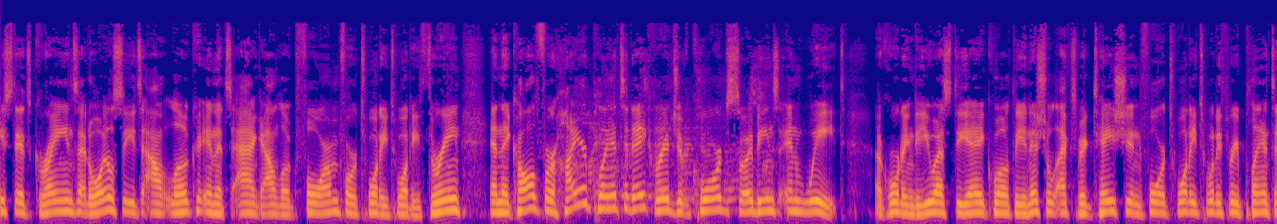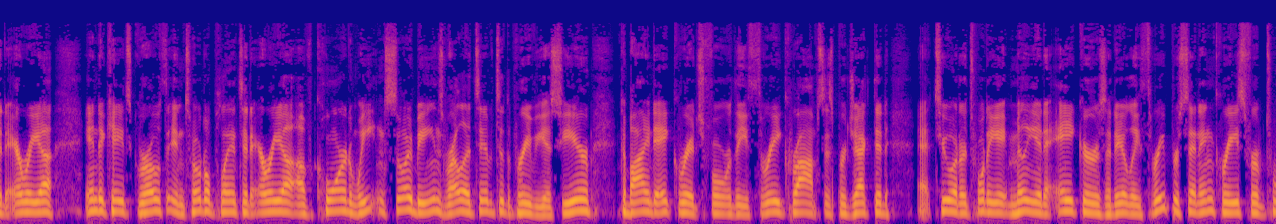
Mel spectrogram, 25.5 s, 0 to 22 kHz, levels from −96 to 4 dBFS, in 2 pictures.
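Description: From 5.68 to 7.92 s, two devices in the same room are joined to one call, and one device's microphone picks up the other's loudspeaker playing back its own earlier signal. Neither echo canceller removes sound it didn't play, so the loop stays open. This feedback echo between two devices makes the speech come back about a fifth of a second later, thinner and ringing, peaking at about 16 dB below the speech.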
